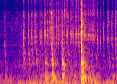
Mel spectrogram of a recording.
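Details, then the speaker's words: Ford Escape that suddenly stopped starting: sharp dry ECU relay clicks with engine off when wiring is touched, ECU fuse blowing and no diagnostic connection; caused by a broken ground terminal, fixed by replacing the terminal. "Класа реле. От я за нього берусь. Бачите? Да, воно клацає."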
